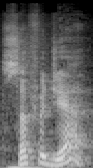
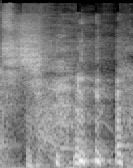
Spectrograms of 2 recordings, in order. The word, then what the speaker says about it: Suffragette: Suffragette. Carey Mulligan, Meryl Streep for... I love how you a say minute. jet, and I say jet as if it's courgette. Suffragettes. I say it like courgette.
